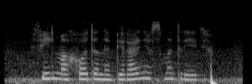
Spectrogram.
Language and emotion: Russian, neutral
